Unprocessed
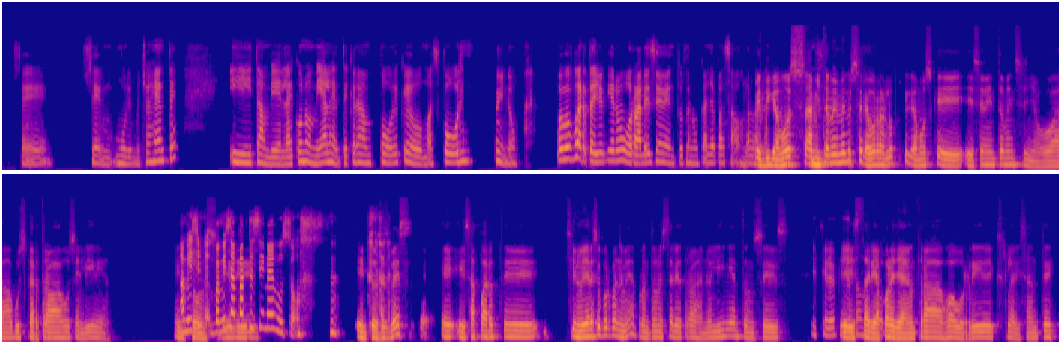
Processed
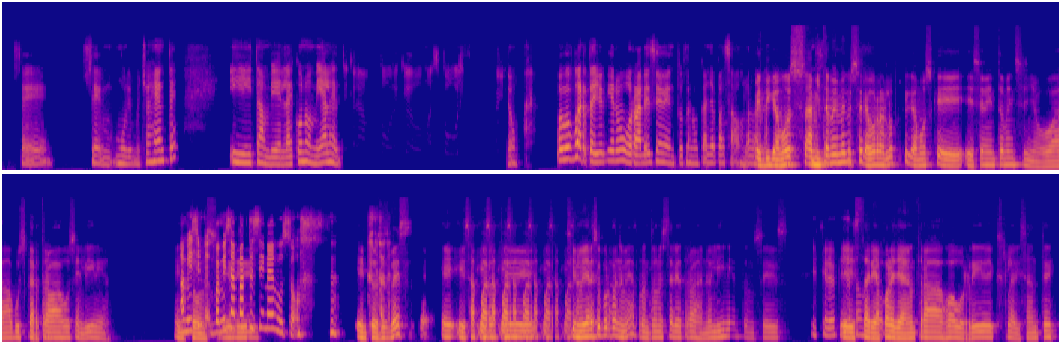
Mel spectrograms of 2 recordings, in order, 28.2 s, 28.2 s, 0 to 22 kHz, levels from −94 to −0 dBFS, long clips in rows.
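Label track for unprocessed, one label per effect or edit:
4.540000	6.740000	Butterworth band-pass 4700 Hz, Q 2.7
20.130000	20.590000	echo throw 0.28 s, feedback 65%, level -0.5 dB
23.800000	25.110000	fade in, from -20.5 dB

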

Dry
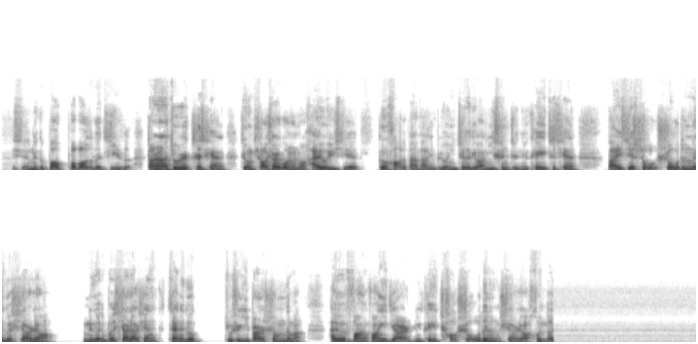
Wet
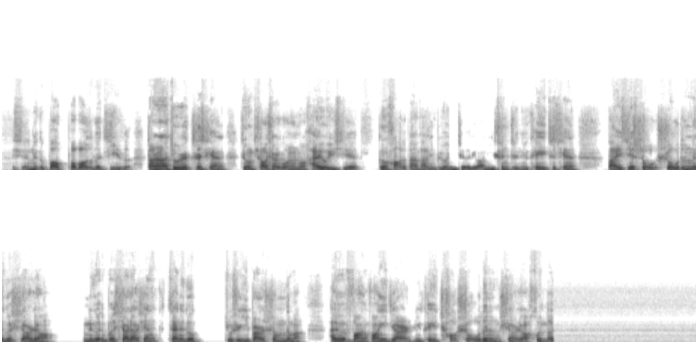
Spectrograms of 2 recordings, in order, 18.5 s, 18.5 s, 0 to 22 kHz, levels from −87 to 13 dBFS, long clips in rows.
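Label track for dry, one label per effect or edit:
3.570000	4.010000	compressor, threshold -18 dBFS
5.950000	6.590000	formant sharpening exponent 2

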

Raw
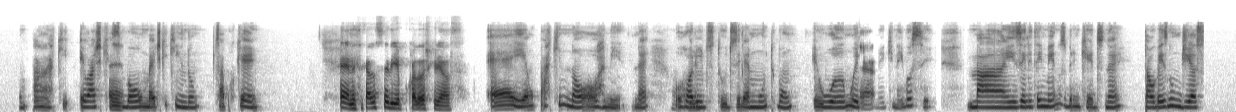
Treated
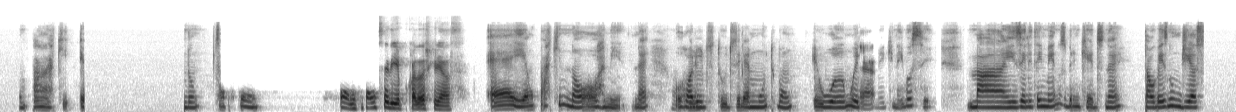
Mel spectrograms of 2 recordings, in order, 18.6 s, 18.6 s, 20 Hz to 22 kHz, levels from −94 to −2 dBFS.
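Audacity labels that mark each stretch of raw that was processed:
1.260000	2.770000	room tone
3.300000	5.690000	rippled Chebyshev low-pass 760 Hz, ripple 9 dB
10.240000	13.390000	resonant high shelf 4700 Hz -10 dB, Q 1.5

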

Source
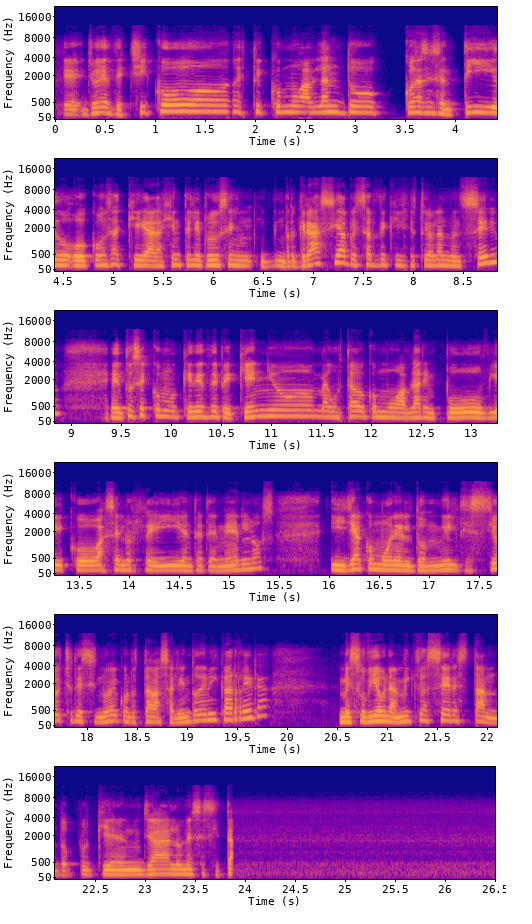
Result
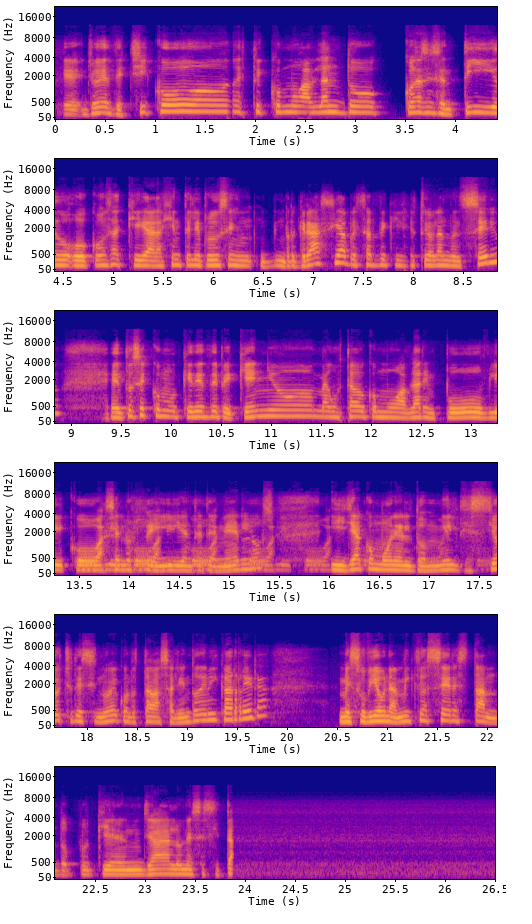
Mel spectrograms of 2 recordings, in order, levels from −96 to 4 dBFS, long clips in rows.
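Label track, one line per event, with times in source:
6.360000	8.070000	air absorption 190 m
12.920000	13.740000	echo throw 0.57 s, feedback 70%, level -6.5 dB

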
